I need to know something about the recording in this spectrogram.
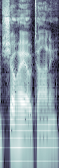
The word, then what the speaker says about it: Shohei Ohtani: Shohei Ohtani.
